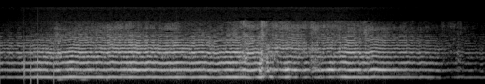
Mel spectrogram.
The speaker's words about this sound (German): Mücken können schon manchmal nervig sein, besonders wenn sie hungrig sind.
